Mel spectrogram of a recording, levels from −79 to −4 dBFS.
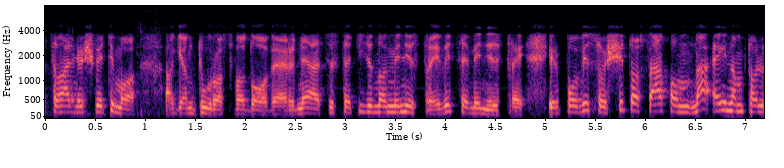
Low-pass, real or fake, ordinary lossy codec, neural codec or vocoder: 7.2 kHz; real; MP3, 64 kbps; none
